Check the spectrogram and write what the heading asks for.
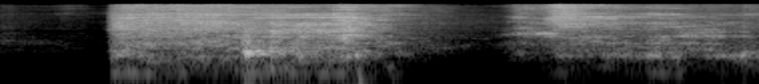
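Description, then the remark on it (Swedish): Hamburgers sizzle loudly on a griddle as they are flipped, in two bursts of crackling hiss, the first lasting over a second, then a brief lull before a second steady sizzle. Nobody speaks. “Jag tror att de merparten av oss kommer bara höra ett jädra eh, mm. gräsande här.”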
